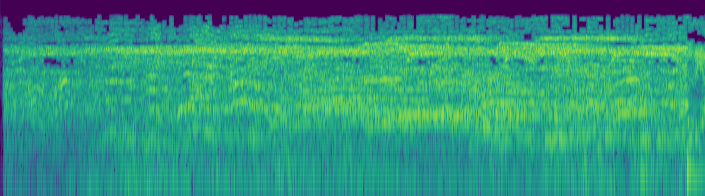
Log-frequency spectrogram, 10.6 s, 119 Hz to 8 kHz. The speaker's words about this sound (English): Let's play that clip from just 30 minutes ago as Merkel and Macron, two traitors to European nations, are booed.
